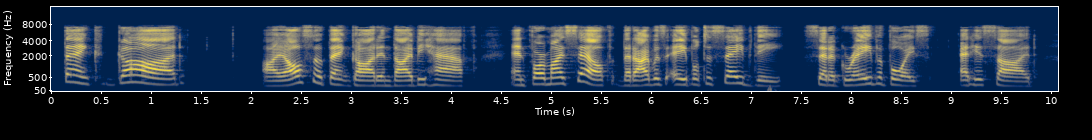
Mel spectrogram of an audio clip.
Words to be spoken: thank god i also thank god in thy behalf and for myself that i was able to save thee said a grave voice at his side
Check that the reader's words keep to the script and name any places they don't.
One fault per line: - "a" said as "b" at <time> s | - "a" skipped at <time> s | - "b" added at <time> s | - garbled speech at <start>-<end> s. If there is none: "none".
none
